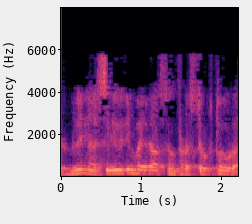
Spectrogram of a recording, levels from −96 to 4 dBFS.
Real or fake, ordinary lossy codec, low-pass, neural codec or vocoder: fake; MP3, 24 kbps; 7.2 kHz; codec, 16 kHz, 2 kbps, FreqCodec, smaller model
